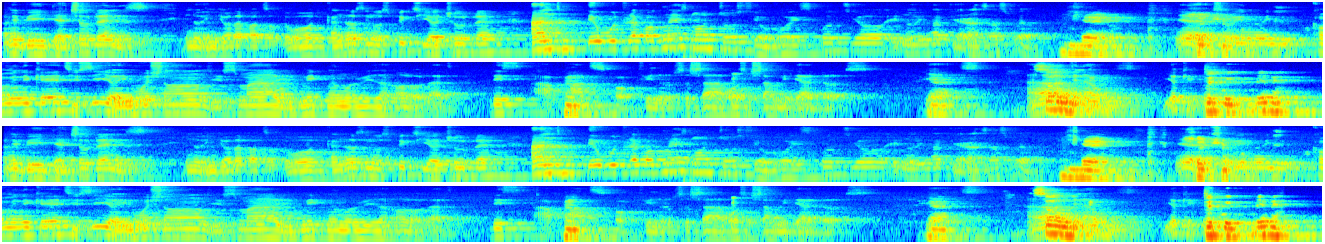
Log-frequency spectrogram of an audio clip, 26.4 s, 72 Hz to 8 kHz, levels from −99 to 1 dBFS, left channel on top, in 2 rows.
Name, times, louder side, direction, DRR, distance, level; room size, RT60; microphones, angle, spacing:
voice 1, 0.0-1.4 1.8-10.3 11.0-11.2 11.7-17.6 18.1-21.9 22.4-23.0 23.5-24.5 24.8-25.4, left 1 dB, 15° left, 3 dB, 0.8 m, -38 dB
voice 2, 10.6-11.1 11.8-12.2 18.8-19.0 22.4-22.7 23.5-24.0 25.2-26.0, right 3 dB, 60° right, 9 dB, 0.6 m, -27 dB
10.5 x 6.6 x 4.4 m, 1.3 s
head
